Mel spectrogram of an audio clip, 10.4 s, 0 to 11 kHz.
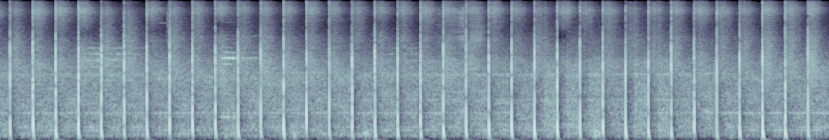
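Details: Sharp, regular clicking snaps at about 105 a minute: pulsing of a laser machine firing to remove a small tattoo, done in two laser steps.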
